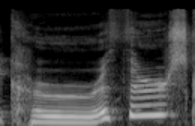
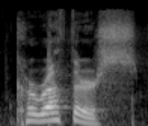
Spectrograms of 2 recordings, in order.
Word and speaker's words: Carruthers: So, the film is loosely based on Lowell Cunningham's and Sandy Carruthers' comic book, The Men in Black. I'm pretty sure I butchered that person's last name. – Carruthers. – Anyways, Carruthers. Producers Walter F.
